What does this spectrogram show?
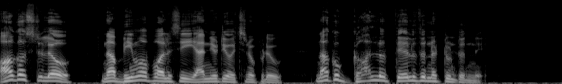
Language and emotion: Telugu, happy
